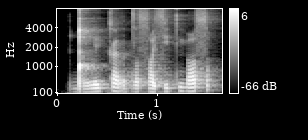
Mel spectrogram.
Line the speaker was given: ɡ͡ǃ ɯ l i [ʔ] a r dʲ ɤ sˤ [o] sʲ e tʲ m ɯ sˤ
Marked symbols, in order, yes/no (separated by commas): no, no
